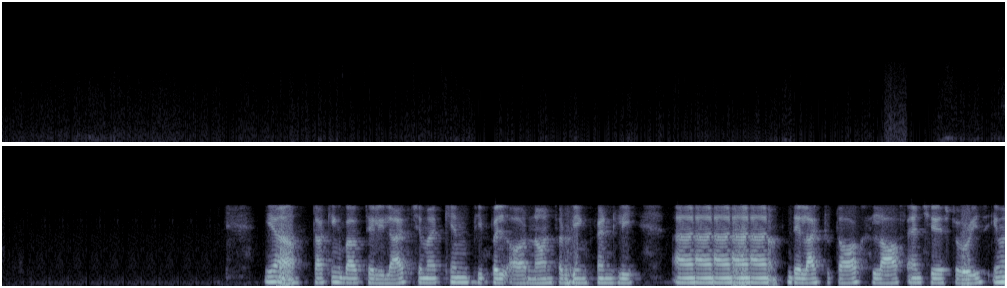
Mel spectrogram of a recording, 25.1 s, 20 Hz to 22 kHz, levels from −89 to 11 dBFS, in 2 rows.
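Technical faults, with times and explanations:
Throughout: Bluetooth CVSD headset codec. The speech travels as a single up-or-down bit per sample at 64 kHz, with a step size that adapts to the signal. As a narrowband codec, its band stops near 4 kHz and the sound turns muffled and narrow. Loud, bright moments outrun the step and distort, s sounds come out scratchy, and a granular hiss sits under the speech for the whole clip. The damage is plainly audible.
11.08–11.16 s, 15.97–16.20 s, 19.57–19.74 s, 21.66–21.84 s, 24.52–24.65 s: bit errors on a Bluetooth voice link. On that headset link, flipped bits put a rushing, crackly noise over the speech. There are no sharp clicks, since each bit carries only a small step and every error fades out. The worst burst comes just before "talking about daily life", at around 5 percent. Others follow "people are known for" and fall between "talk laugh and share" and "even when life is".
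13.14–15.20 s and 21.20–22.12 s: CD stuck on one turn. A scratch keeps throwing the laser back one track, so a 229 ms slice of audio repeats, with a brief mute at each jump. The first stretch loops nine times and the second loops four times. The result is the fast, even stutter of a skipping disc. The second loop overlaps the crackle at 21.66 s.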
